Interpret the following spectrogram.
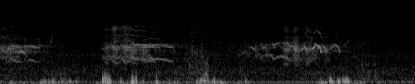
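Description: Pink cockatoo (Major Mitchell's cockatoo) giving short bursts of wavering calls, three times about a second or more apart, over some low thumps.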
